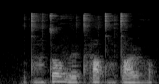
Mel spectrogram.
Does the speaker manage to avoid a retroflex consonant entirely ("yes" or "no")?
no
